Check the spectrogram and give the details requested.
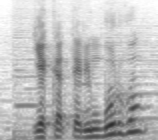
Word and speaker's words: Yekaterinburg: en Yekaterinburgo, o Ekaterimburgo, lo he visto escrito con Y sí. y con E. Pero es porque ellos también la pronuncian Y. Yekaterinburgo, y es una casa grande,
